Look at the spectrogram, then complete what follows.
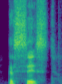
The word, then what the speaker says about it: assist: Assist. Assist. Assist. nieakcentowana. A to jest e akcent jest 100% assist podwójne s dlatego, że akcentuje się nie nie pierwszą samogłoskę nie pierwszą samogłoskę, ale drugą y assist, a więc poprzedzająca ją współgłoska s jest podwojona.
